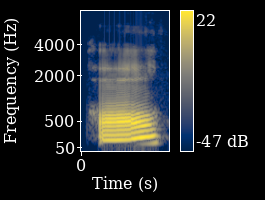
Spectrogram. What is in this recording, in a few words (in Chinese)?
"pei2", Chinese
